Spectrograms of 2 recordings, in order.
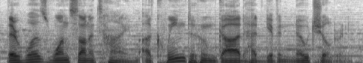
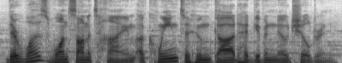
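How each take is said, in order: First: It is said in a deeper voice. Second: It is said in the normal voice.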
